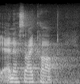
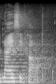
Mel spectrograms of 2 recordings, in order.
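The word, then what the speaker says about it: NSICOP: So making sure that the review bodies, and actually I should include in that the NSI COP, or NICE COP, as we've learned to pronounce it.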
